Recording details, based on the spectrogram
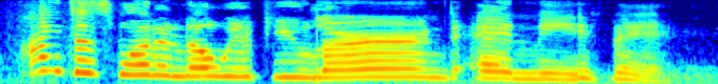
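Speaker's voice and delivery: mild, even-tempered, calm and composed delivery. Retelling what the speaker's mom said to him: very quiet, calm. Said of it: "She just very quietly said it".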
